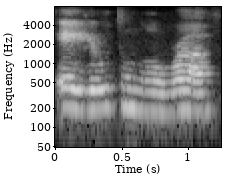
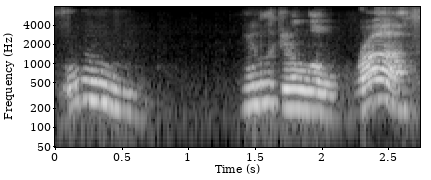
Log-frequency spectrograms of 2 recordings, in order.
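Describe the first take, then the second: First: It is said in a plain, matter-of-fact way. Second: It is said in an exaggerated, showy way. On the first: The remark is friendly advice. The speaker calls it right. "I didn't have to go into all that extra and just be like" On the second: The remark teases rather than helps. The speaker calls it wrong. "Instead of like"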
